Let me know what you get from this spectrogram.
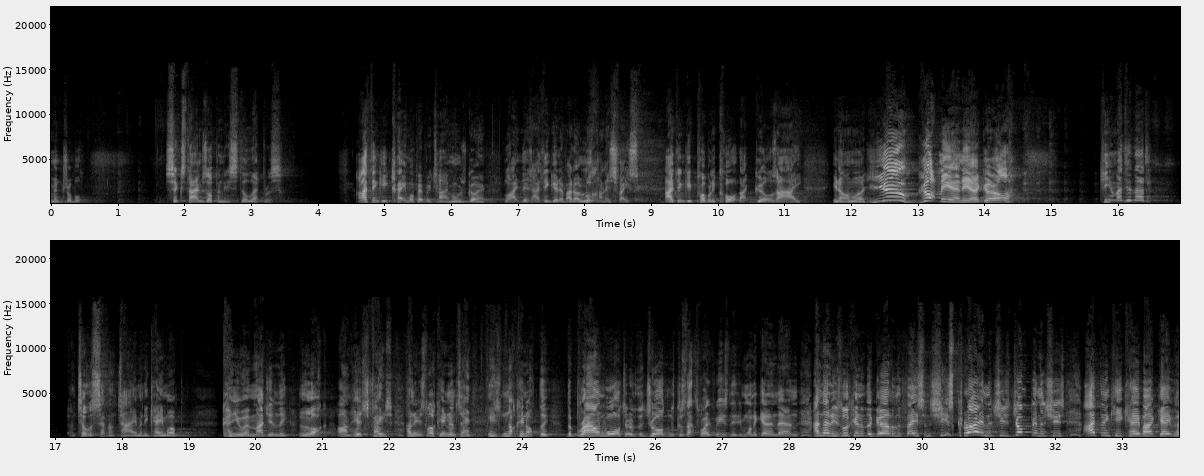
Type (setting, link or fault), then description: setting, large echoing room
